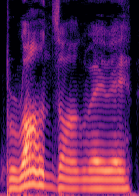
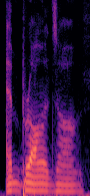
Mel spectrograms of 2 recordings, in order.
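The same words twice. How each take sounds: First: Louder, excited shout-out of Bronzong; hyped-up cheer. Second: Said in the usual way. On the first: Real, not acted. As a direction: hype up the name Bronzong. Hyped repeat of the pick.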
